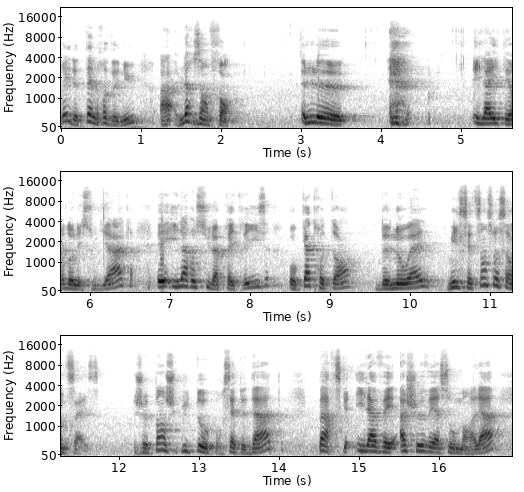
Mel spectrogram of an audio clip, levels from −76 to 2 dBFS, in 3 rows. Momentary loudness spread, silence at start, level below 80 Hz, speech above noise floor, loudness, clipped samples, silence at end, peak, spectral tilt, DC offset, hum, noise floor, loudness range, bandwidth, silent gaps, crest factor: 12 LU; 0 s; -56 dBFS; 31 dB; -17 LUFS; under 0.1%; 0.1 s; 0 dBFS; -6 dB/octave; under 0.1%; none; -48 dBFS; 4 LU; 13 kHz; none; 18 dB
